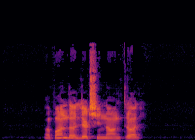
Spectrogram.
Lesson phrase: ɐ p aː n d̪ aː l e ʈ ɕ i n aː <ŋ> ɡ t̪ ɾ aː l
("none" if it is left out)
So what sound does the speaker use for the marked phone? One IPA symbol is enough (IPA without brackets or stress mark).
ŋ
